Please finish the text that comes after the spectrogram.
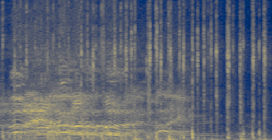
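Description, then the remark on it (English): Horses' hooves gallop in as a band of mounted bandits arrives, a rapid rhythmic clatter that rises out of a loud, dense commotion and turns into sharp, distinct hoofbeats near the end. “Get down off your horses, boys.”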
